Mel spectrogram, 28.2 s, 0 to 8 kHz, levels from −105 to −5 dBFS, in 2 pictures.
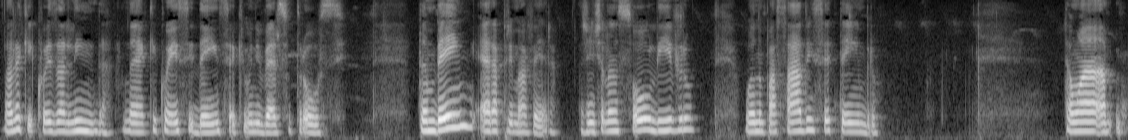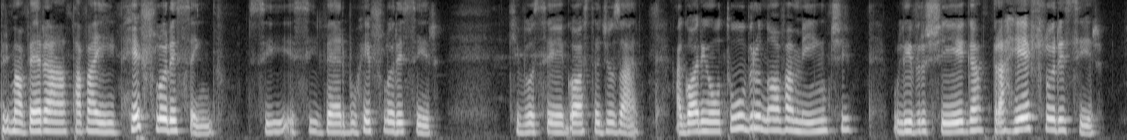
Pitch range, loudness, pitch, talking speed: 190-220 Hz, -25 LUFS, 200 Hz, 105 wpm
